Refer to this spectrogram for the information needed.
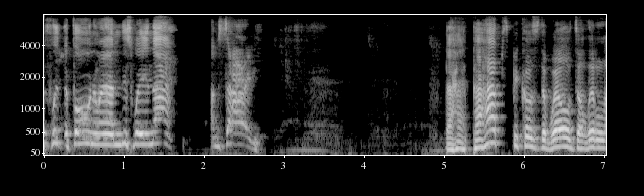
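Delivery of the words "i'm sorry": usual speaking voice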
